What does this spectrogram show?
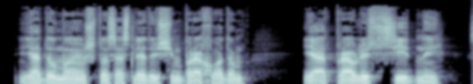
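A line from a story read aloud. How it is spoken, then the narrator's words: Calm, unboastful. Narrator (Russian): сказал он спокойно и без обычного хвастовства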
